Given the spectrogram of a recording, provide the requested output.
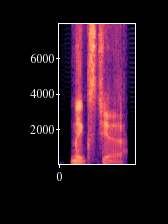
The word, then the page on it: mixture: British English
